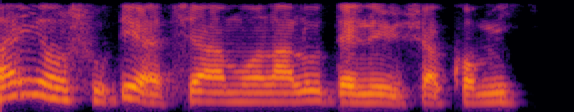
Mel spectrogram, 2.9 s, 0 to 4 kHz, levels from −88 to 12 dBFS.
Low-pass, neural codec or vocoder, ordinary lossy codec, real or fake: 3.6 kHz; codec, 16 kHz, 0.4 kbps, LongCat-Audio-Codec; none; fake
